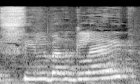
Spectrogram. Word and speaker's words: Zylberglait: welcome thank you so much for having me Silver Glade uh but if you're or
